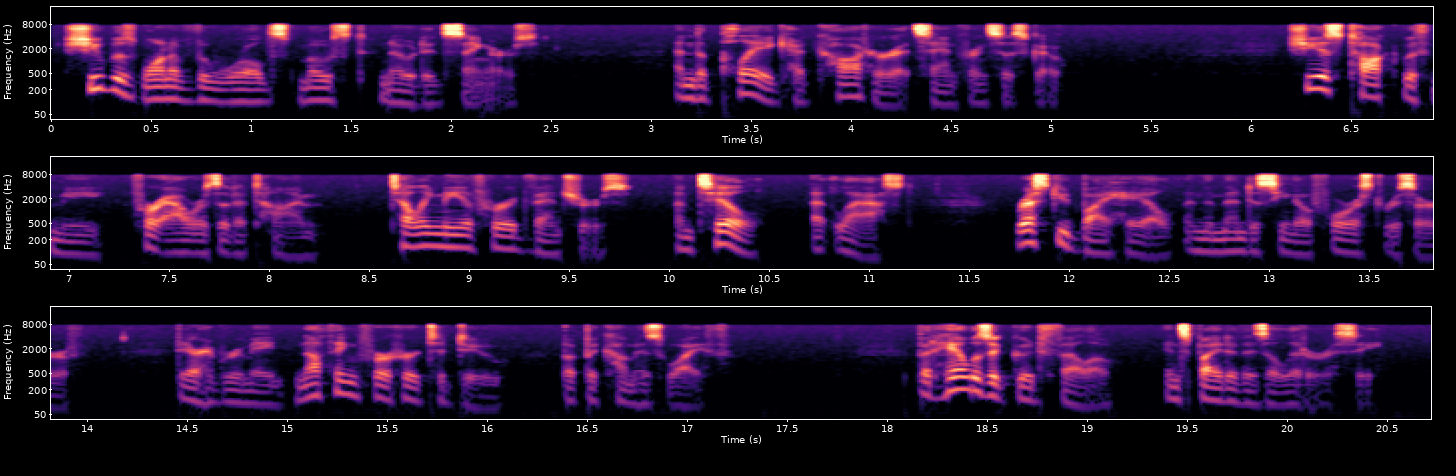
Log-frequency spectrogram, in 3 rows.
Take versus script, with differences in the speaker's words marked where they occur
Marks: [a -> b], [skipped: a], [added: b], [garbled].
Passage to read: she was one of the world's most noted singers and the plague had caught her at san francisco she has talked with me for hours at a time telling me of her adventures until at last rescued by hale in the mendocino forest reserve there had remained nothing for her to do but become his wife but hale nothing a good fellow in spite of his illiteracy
she was one of the world's most noted singers and the plague had caught her at san francisco she has talked with me for hours at a time telling me of her adventures until at last rescued by hale in the mendocino forest reserve there had remained nothing for her to do but become his wife but hale [nothing -> was] a good fellow in spite of his illiteracy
